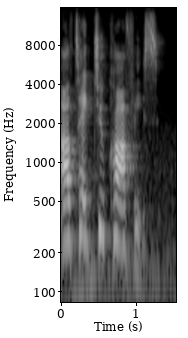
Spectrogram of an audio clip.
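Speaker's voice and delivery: loud, straight-to-the-point New York accent. Explaining how to learn an American accent, acting out a New Yorker ordering: New York accent. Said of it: "a New Yorker will just go in and say".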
